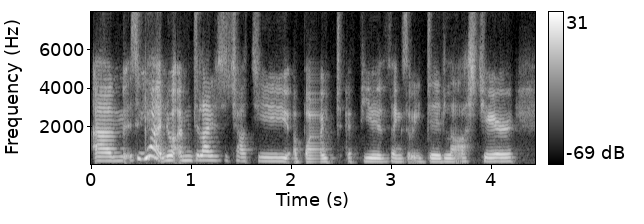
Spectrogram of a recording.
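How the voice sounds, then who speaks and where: A woman speaks at a fairly quick pace with a Northern Irish accent. Her pitch sits fairly low. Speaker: former student society president. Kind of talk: online workshop presentation.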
